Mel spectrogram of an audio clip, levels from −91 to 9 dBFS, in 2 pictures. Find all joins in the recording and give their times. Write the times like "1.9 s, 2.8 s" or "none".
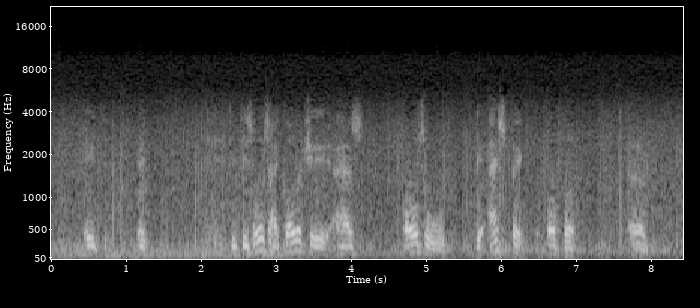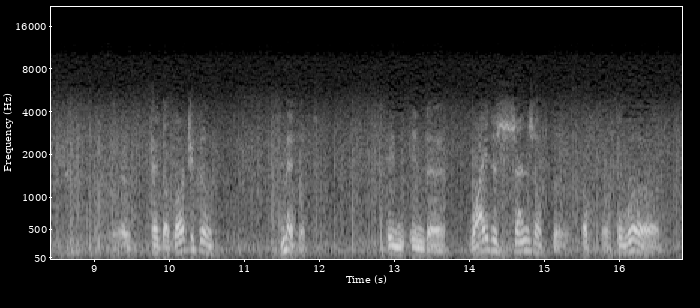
none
